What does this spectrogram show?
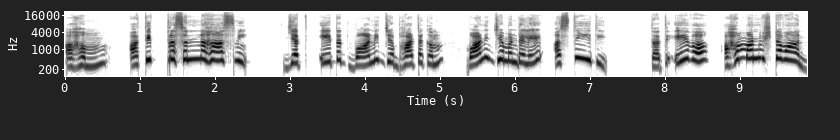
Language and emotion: Sanskrit, surprised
